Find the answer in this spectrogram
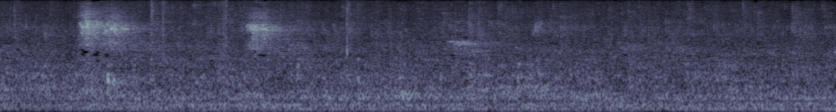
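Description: Two short crisp swishes of a comb drawn back through wet hair, about half a second and about a second and a quarter in, over a steady faint hiss.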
